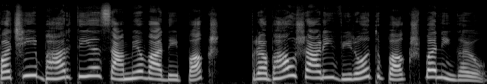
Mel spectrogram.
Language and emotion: Gujarati, neutral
